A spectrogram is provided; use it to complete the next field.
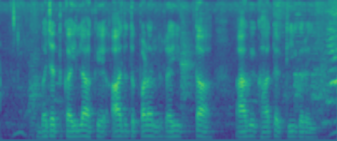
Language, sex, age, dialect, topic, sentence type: Bhojpuri, male, 25-30, Northern, banking, statement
